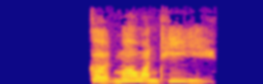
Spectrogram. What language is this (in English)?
Thai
